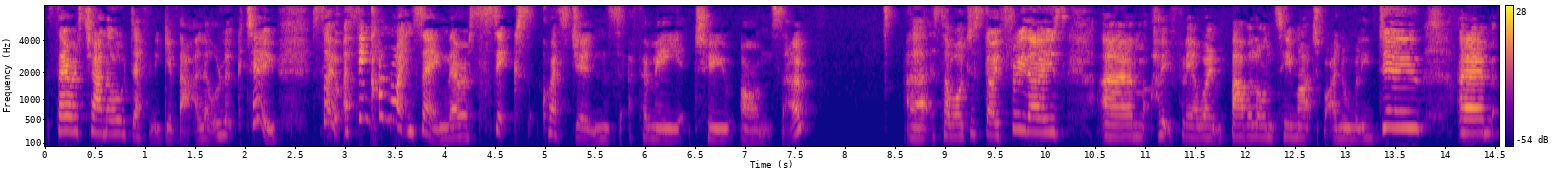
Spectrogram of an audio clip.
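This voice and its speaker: A woman with a croaky voice from a cold, chatting casually to camera and filling pauses with lots of ums. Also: medium pitch, fairly bright tone. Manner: chatty, many ums, rambling. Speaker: vlogger.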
